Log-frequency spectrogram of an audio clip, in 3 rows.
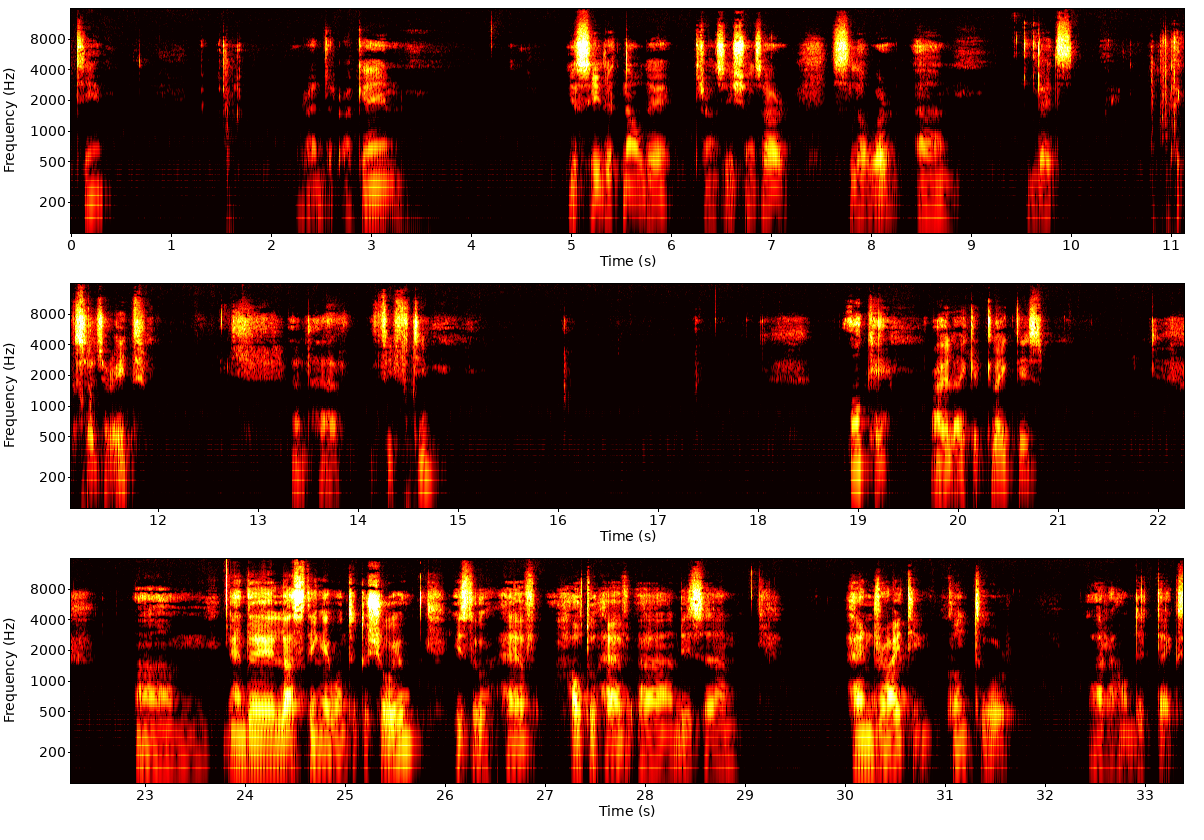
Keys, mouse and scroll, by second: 1.5 F12, 7.8 Escape, 9.5 click, 10.8 5, 11.0 0, 11.3 Return, 14.5 F12, 16.1-16.5 scroll down 2, 17.4-17.9 scroll down 2.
